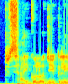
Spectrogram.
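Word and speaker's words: psychologically: फिजिकली एंड साइकोलॉजिकली य साइकोलॉजिकली में पी हमेशा साइलेंट रहता है इसको बोला नहीं जाता है स्पेलिंग इसकी यही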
